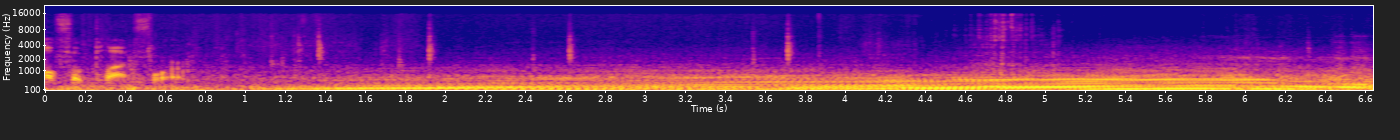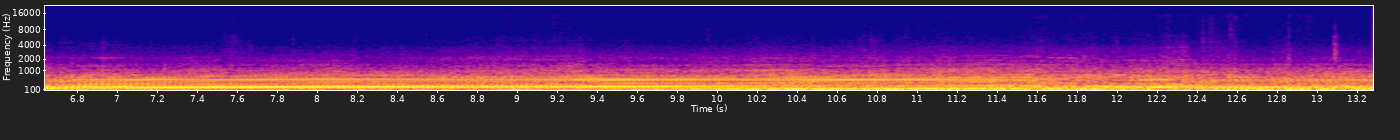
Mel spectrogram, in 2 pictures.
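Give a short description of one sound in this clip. A car engine revs up, drops briefly during a gear change, then drones on steadily.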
